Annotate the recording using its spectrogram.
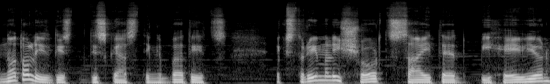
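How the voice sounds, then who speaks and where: A man's lively, strongly Italian-accented speech at a fairly slow pace, dry and close with no echo, over background music. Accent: thick Italian. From Italy. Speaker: streamer. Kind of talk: livestream political commentary. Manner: hesitant, non-fluent English.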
